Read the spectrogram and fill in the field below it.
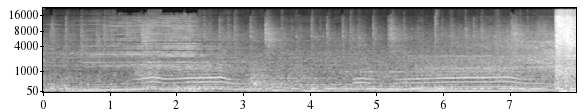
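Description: Car engine droning in Alan Wake Remastered, with rising and falling revs as the vehicle drives along, steady and close throughout, ending in a brief burst of noise.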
